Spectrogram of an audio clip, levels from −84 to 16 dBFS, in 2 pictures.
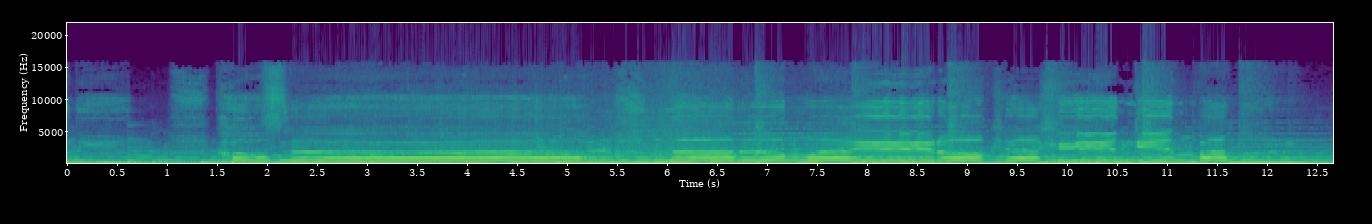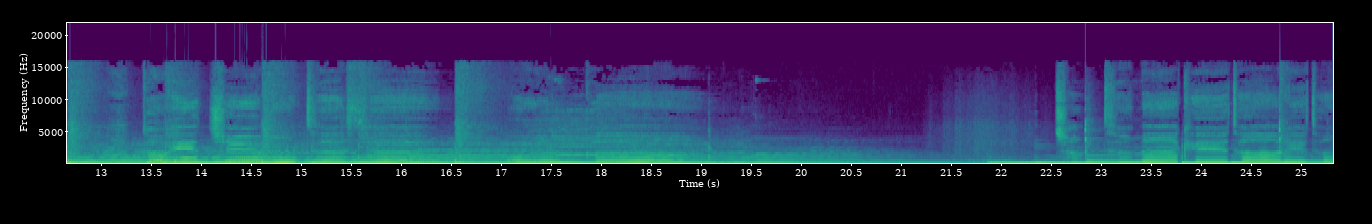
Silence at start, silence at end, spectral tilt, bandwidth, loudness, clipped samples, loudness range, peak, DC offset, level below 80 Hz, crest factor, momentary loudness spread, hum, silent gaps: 0 s; 0 s; -5.5 dB/octave; 16.5 kHz; -10 LUFS; 0.6%; 10 LU; 0 dBFS; under 0.1%; -28 dBFS; 10 dB; 12 LU; none; none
